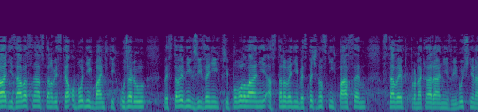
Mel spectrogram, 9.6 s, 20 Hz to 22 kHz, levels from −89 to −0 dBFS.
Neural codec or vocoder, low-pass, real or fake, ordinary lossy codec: codec, 16 kHz, 16 kbps, FunCodec, trained on LibriTTS, 50 frames a second; 7.2 kHz; fake; MP3, 32 kbps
